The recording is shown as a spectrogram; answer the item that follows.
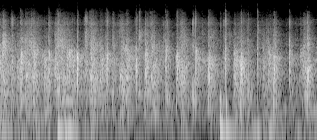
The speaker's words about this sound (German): Ein Applaus würde ich sagen für die drei sehr, sehr, sehr interessanten Filmpitches.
